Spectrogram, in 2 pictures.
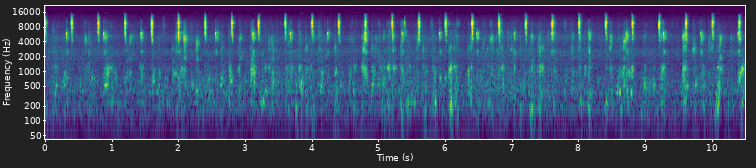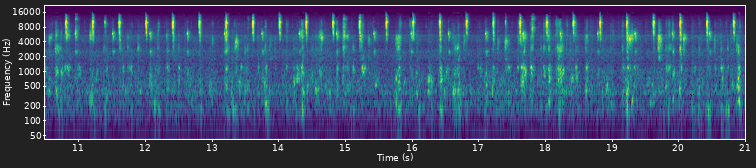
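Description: Dent fusee pocket watch with a detent (chronometer) escapement ticking: a rapid, even run of sharp ticks.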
